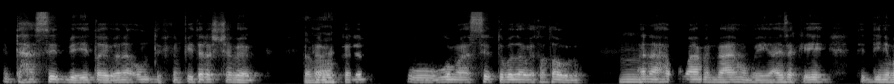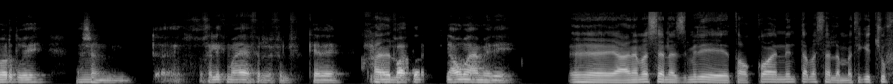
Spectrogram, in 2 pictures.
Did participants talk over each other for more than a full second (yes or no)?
no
